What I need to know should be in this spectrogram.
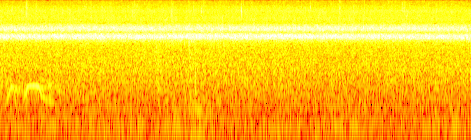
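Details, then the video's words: A continuous, high, buzzing shimmer of grass insects chirping on an early autumn night, steady and unvarying, with one brief low hooting note near the start and scattered faint ticks. "초가을 밤부터 새벽까지 백색소음 풀벌레 소리"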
